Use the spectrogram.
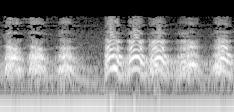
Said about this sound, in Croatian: Među godinama napušteni psi žive na ulicama Sarajeva, lutaju u čoporima, često gladni i zbog toga agresivni, svakodnevno napadaju ljude.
